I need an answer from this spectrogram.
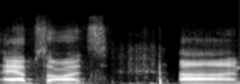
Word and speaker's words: absence: It's spelled absence, but it's French. It's absence.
